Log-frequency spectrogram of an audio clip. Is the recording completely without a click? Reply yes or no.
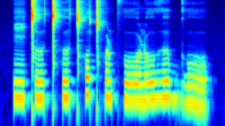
no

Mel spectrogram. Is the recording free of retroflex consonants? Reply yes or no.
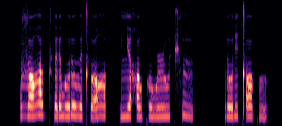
yes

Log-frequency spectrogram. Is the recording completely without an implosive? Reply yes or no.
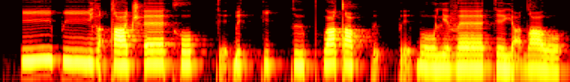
no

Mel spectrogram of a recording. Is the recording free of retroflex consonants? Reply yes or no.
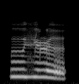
no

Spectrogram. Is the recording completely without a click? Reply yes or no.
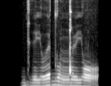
no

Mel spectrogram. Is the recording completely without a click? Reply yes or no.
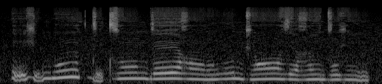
yes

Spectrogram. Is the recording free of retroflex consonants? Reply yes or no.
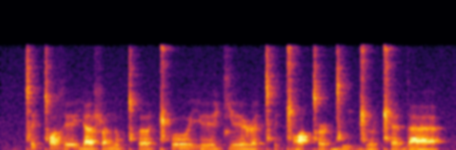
no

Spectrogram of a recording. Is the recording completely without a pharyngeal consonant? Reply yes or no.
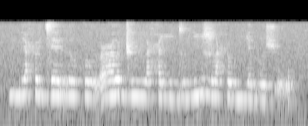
no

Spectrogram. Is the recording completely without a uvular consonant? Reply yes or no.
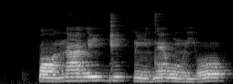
yes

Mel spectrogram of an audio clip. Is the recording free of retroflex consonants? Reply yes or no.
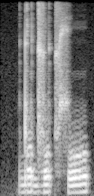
yes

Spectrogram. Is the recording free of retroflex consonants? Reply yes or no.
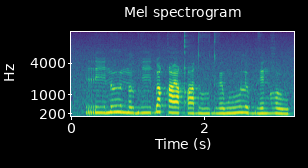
yes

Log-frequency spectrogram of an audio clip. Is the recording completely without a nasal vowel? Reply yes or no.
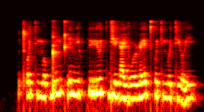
yes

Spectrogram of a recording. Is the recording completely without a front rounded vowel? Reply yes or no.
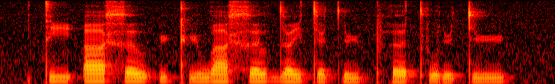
no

